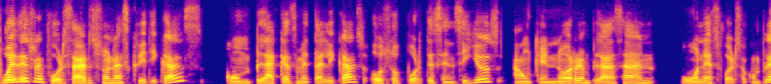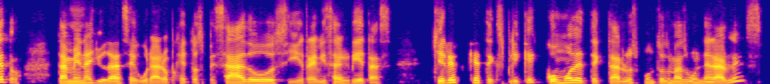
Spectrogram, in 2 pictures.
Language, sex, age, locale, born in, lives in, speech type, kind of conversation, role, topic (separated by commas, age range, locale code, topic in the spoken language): Spanish, male, 25-29, es-MX, Mexico, Mexico, read, expert-assistant, expert, ¿Cómo puedo proteger mi propiedad ante el riesgo de terremotos si vivo en una zona sísmica?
